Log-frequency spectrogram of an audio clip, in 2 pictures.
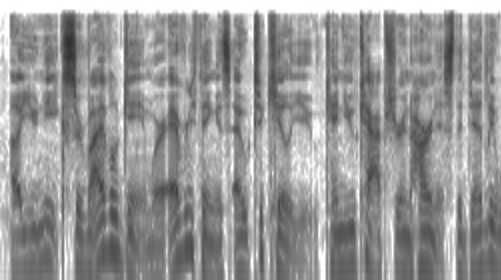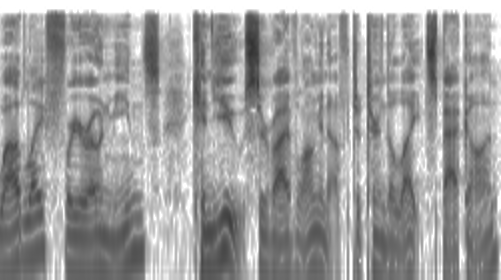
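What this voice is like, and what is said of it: Movie trailer narrator voice. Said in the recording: “do the movie theater voice”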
